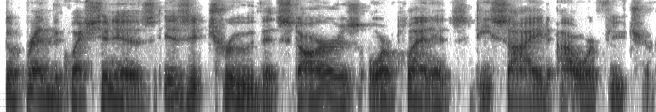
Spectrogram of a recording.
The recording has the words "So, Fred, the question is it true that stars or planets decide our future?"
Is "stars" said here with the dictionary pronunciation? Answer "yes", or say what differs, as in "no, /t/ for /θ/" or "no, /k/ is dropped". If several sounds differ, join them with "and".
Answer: yes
